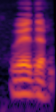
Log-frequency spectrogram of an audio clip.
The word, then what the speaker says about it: Werder: Wider Bremen. – Bremen. Yeah. Wider Bremen. Is that how you pronounce it? Wider. – Wider. – Werder. – Werder Bremen.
